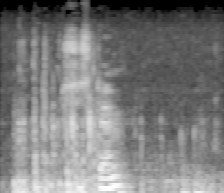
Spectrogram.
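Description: Computer keyboard typing: a quick run of keystrokes, then a short voice sound about halfway through that is the loudest thing heard, then a few more keystrokes.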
